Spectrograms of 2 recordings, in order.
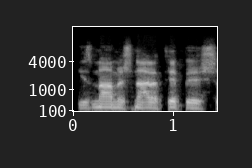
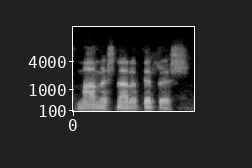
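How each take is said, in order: First: Said in the usual way. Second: Softer, half-swallowed mumble; a rebbe muttering his verdict under his breath, softer; mumbling to himself. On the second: Retold or imitated. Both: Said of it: "he's mumbling to himself".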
